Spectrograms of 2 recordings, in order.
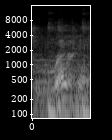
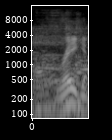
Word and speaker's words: Reagan: Number 2, Regan Hunter. Reagan Hunter, excuse me.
